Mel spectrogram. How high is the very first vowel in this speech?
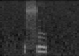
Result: high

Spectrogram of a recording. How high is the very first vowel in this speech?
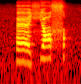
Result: mid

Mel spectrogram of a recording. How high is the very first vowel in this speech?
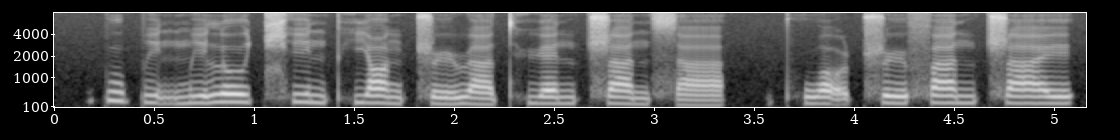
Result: high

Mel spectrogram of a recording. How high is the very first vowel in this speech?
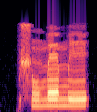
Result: high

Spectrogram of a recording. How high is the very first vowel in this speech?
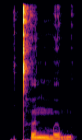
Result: mid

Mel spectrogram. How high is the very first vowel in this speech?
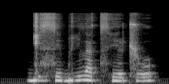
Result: high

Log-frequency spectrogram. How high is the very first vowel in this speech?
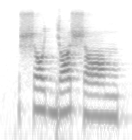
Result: mid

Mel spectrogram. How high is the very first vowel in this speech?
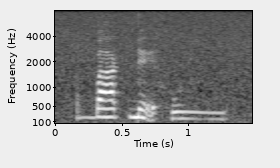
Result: low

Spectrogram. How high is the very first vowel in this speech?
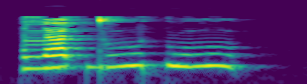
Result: low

